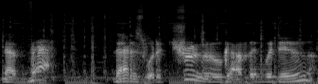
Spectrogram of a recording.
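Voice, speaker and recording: An actor voicing an eager, dim male goblin phoning a comedy show, strained and stuffy, halting and repeating himself. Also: medium pitch, lively intonation, sharp tone, soft background music. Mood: earnest. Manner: halting, repetitive, seeking approval. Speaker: caller.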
